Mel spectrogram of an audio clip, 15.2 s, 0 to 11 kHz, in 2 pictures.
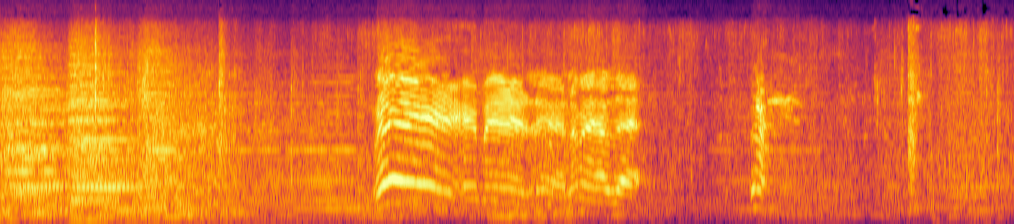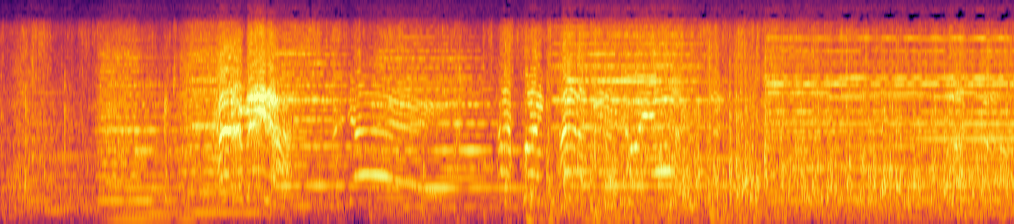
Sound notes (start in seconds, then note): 6.5 spits; 8.9 men shouting and horses galloping; 13.1 dramatic music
